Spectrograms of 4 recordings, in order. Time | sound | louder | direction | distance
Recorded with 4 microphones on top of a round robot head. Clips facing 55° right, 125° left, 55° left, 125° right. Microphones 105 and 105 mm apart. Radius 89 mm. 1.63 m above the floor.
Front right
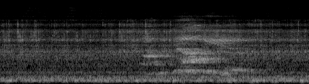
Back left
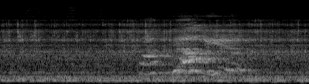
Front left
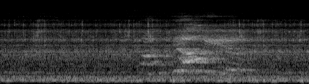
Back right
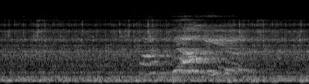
1.4 | a shout | back left 5 dB, back right 1 dB | 175° left | 6.5 m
